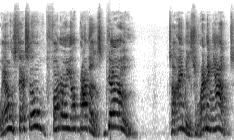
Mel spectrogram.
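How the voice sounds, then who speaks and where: A man in a put-on character voice sounds squeaky, with an extremely high pitch and a fairly slow pace. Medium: read story. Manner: folksy, blunt.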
